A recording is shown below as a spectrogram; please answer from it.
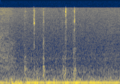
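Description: Quiet background with a steady low hum and a handful of faint, scattered clicks.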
